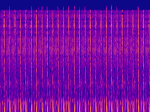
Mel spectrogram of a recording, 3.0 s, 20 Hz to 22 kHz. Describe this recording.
Pneumatic drill - Atlas Copco bv7 - Run freely low
Atlas Copco bv7 pneumatic running freely.
drill, air-pressure, 1bar, metalwork, concrete-music, pneumatic, 80bpm, motor, atlas-copco, labor, tools, work, crafts, pneumatic-tools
